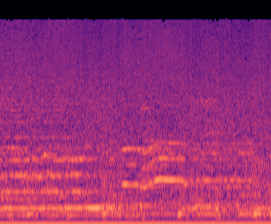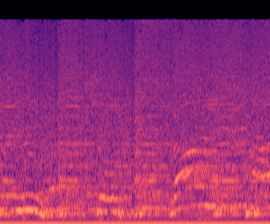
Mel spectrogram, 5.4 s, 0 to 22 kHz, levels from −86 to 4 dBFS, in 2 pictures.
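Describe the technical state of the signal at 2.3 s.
Low bit depth without dither is present at 2.3 s, as it is across the whole clip. The signal sounds coarsely stepped, which fits roughly a 3-bit resolution, likely from truncation with no dither added. Because the rounding error tracks the waveform, it comes out as grainy, gritty distortion that shifts with the sound. The error sits only about 10 dB below the signal, and the quietest parts sputter between steps or fall silent.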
